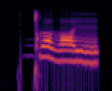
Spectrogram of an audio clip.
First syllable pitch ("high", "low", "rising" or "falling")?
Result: falling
